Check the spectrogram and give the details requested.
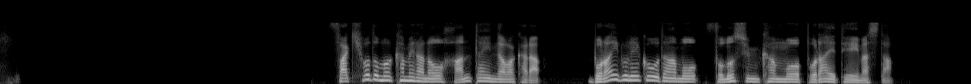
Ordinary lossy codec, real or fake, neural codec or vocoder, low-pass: none; fake; codec, 24 kHz, 0.9 kbps, WavTokenizer, large speech release; 7.2 kHz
